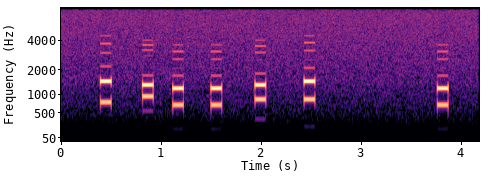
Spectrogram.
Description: DTMF, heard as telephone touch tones, dialled by hand, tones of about 110 ms. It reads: 601189 1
